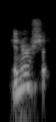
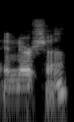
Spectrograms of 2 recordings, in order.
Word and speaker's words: inertia: our third definition is inertia and it's it's a weird word it's weird the way that it's uh pronounced because the ti is actually a sha sound so inertia right um is the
